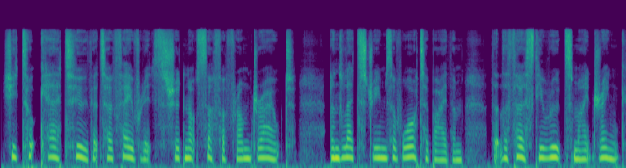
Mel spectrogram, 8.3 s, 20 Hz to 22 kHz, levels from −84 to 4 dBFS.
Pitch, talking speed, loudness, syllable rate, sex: 185 Hz, 180 wpm, -19 LUFS, 4.2 syllables/s, female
